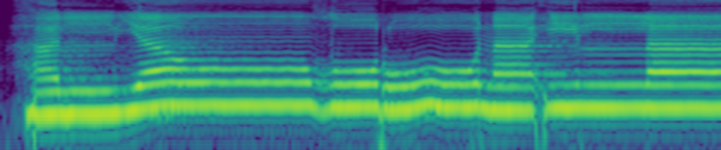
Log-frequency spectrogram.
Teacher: Ru madnya ini adalah mad tabi'i zahiri karena ada waw sukun sebelumnya dhammah. Dibacanya panjang 2 harokat. · Mad tabi'inya alif didahului fathah pada kata illa, hamzahnya a pada kata an. Maka lamnya panjang, boleh 4 boleh 5 harokat. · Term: mad jaiz munfasil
